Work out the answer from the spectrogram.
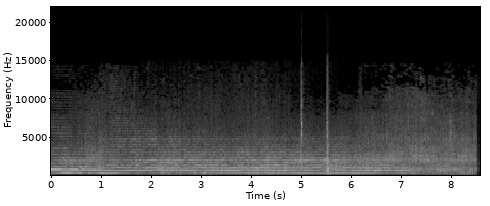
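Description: A train horn sounding one long blast over the rumble and clatter of a train running on the rails. The horn's pitch drops slightly about a second in. The horn stops near the end while the rail noise carries on, and two sharp clicks come about halfway. Everything then cuts off suddenly.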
